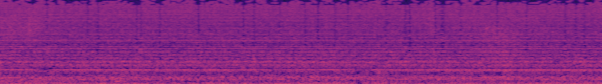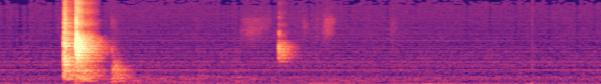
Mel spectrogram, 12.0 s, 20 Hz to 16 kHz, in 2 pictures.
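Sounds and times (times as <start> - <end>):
billiard balls clacking: 6.7 - 7.4.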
